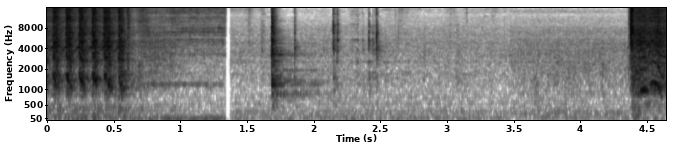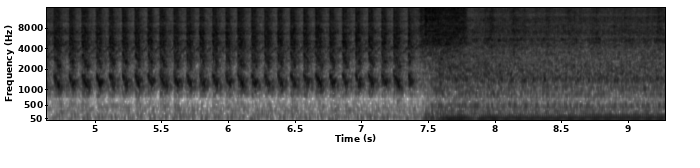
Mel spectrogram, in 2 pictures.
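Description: Starter churns rhythmically for about three seconds, then the engine catches and settles into a smooth, steady run; starts and runs normally.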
